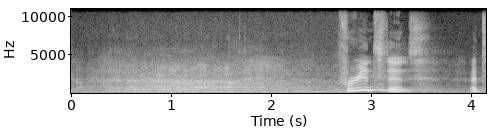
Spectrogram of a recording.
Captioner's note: audience laughing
